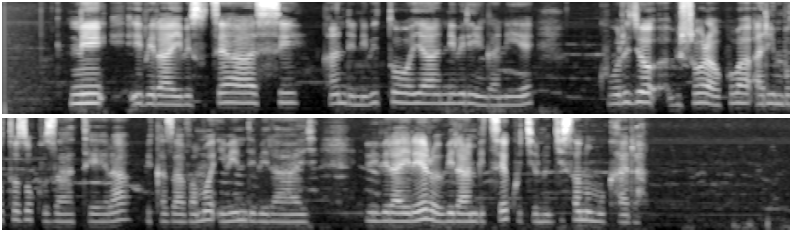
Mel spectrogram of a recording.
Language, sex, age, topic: Kinyarwanda, female, 18-24, agriculture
